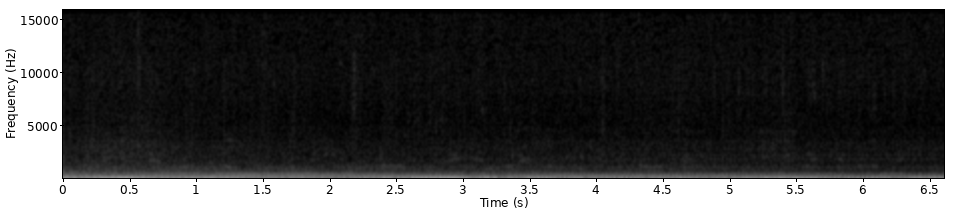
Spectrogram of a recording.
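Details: 2004 Buick Rendezvous cabin at road speed: heavy, steady low drone/rumble while driving that only goes away when the wheel is turned left; source not pinned down.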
